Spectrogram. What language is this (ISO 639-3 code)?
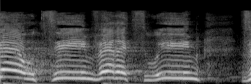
heb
